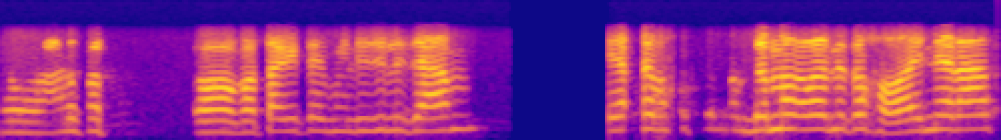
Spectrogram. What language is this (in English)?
Assamese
